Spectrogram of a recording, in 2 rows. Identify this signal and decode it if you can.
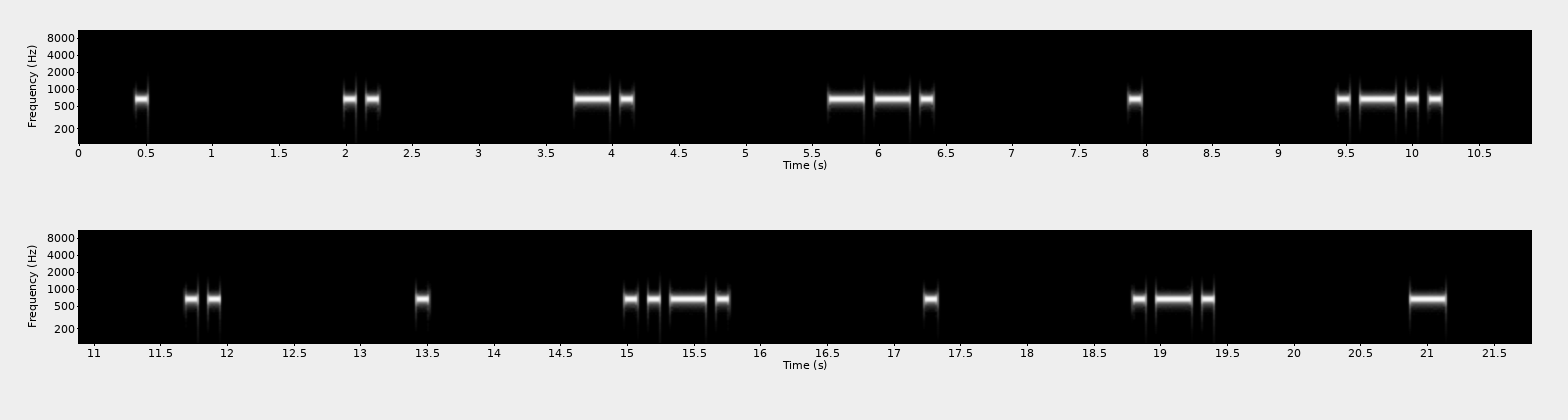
Morse code, heard as a keyed tone, about 14 wpm, spaced as for 5 wpm, 680 Hz. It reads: EINGELIEFERT
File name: Morsekurs / Witze / Witz 04. Juli 2023 25 F70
